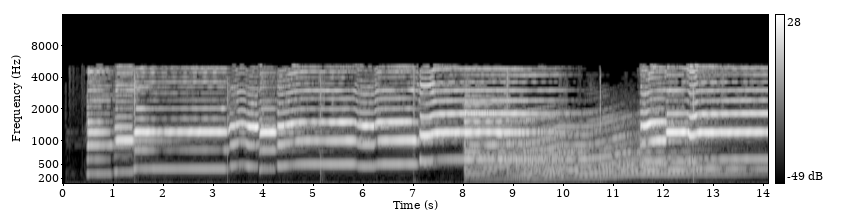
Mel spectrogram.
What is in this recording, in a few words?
Diatonic Sample, harmonica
